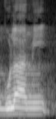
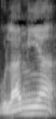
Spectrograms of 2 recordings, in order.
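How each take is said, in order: First: The word ends in a short 'i'. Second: The word ends with an added 'a' vowel. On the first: The speaker calls it right. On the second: The speaker calls it wrong.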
